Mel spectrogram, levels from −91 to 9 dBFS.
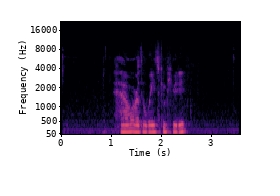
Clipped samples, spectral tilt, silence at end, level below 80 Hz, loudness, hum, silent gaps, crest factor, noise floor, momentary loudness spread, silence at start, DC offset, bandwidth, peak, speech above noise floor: under 0.1%; -7.5 dB/octave; 1.1 s; -66 dBFS; -34 LUFS; none; none; 16 dB; -68 dBFS; 5 LU; 1.1 s; under 0.1%; 9 kHz; -20 dBFS; 35 dB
